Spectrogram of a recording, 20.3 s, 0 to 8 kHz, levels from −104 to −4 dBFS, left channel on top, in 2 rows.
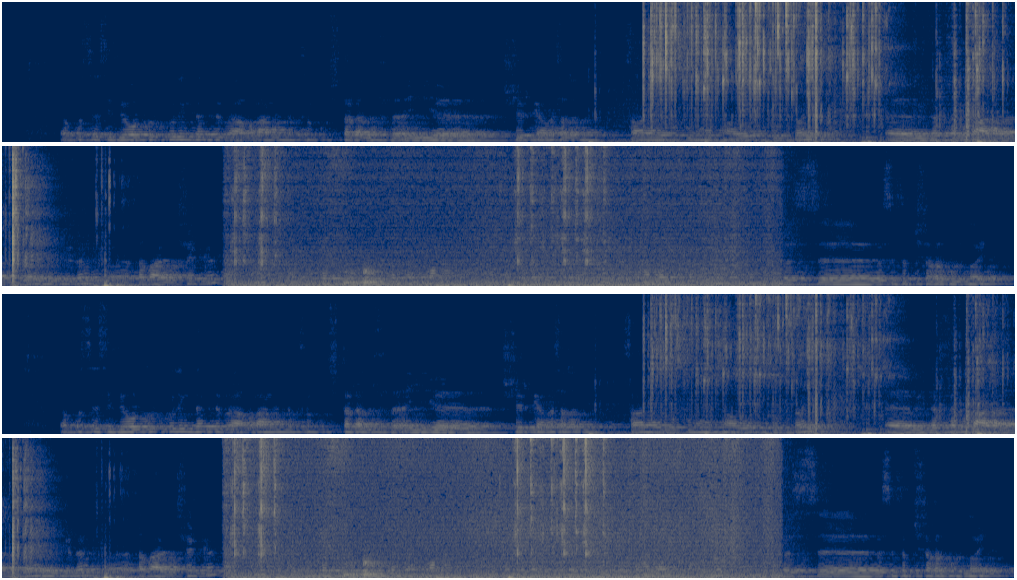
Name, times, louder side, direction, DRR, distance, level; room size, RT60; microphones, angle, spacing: voice 1, 0.6-5.9 6.2-8.1 8.5-8.6 8.8-12.3 12.9-17.4 17.9-19.9, right 1 dB, 85° right, 2 dB, 7.7 m, -66 dB
sound 1, 5.9-6.0 6.4-10.4 10.9-11.2, left 12 dB, 70° left, 1.7 m, -47 dB
sound 2, 12.3-17.9, right 9 dB, 50° right, 1.2 m, -50 dB
25.0 x 21.5 x 9.7 m, 1.1 s
head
